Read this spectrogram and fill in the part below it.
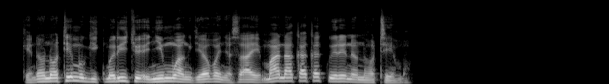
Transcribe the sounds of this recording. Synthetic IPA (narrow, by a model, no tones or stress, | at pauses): kendonɔtɪmɔɡikmaɾit͡ʃoeɲimwaŋd͡ʒɛhɔvaɲasajɛmanakakakweɾenɔnɔtɪ̰mɔ̰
